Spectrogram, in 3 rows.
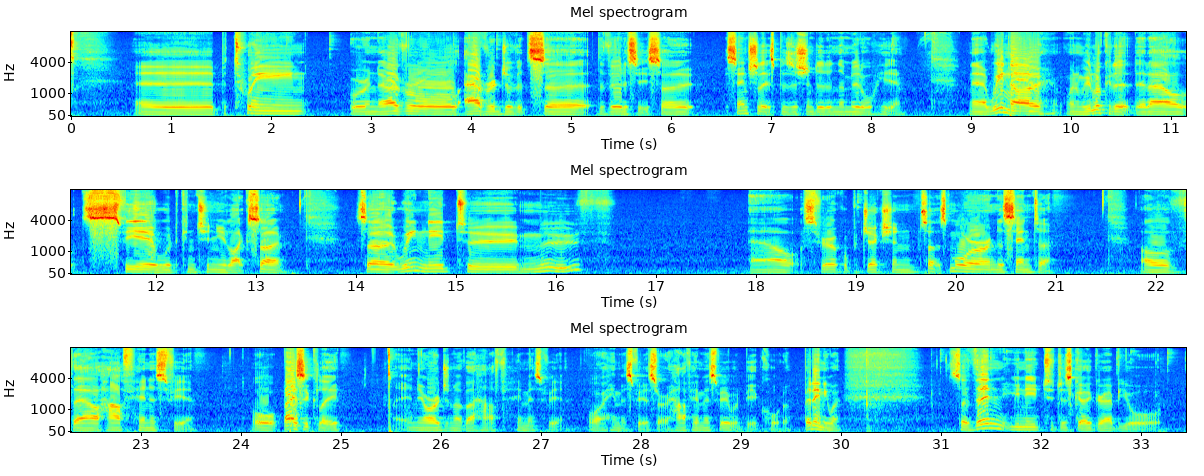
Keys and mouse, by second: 30.3 Escape, 31.0 alt+click, 31.7 alt+middle click, 31.9 alt+right click, 32.4 alt+click, 32.9 alt+middle click, 33.3 alt+click.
